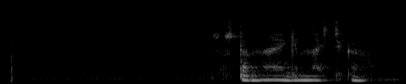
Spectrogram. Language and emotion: Russian, neutral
